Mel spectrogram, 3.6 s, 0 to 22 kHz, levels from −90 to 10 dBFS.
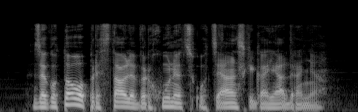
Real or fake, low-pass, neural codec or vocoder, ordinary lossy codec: real; 9.9 kHz; none; none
